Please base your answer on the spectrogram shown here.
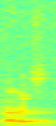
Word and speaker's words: Byrns: Ain't it interesting that my last name is pronounced Burns?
